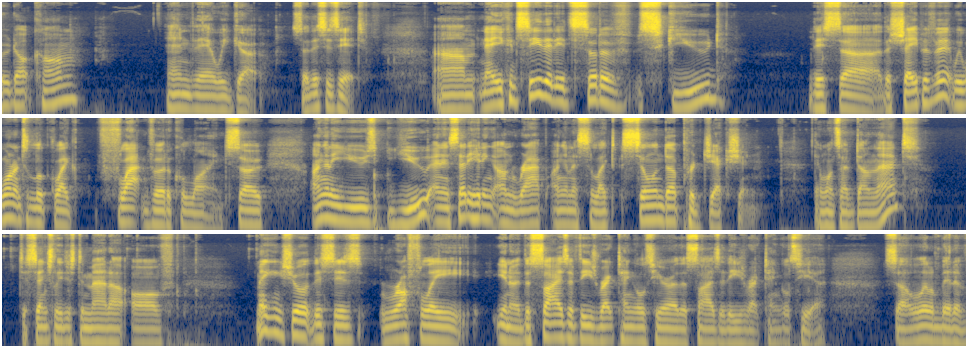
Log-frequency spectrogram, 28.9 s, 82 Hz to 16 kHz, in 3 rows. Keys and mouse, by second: 8.1 g, 13.3 u, 17.4 s, 19.5 s, 20.9 s, 27.0 s.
